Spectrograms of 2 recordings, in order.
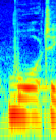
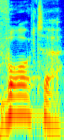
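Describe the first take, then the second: First: It is said with a plain English accent. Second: It is said with a German-sounding accent.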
